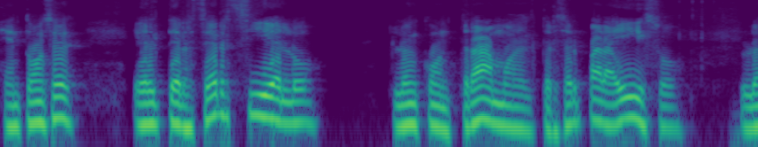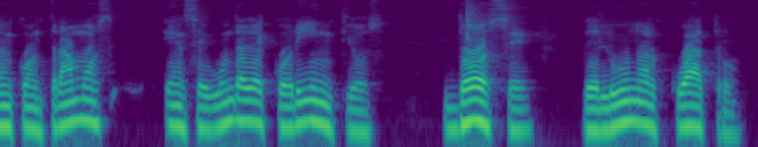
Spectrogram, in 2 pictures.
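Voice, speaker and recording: A man's voice: medium pitch, unhurried. Preacher guy teaching the bible casually, keeps asking if you follow, sounds like a tinny phone line. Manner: chatty, checks in with tag questions; retells stories, acting out the voices.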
